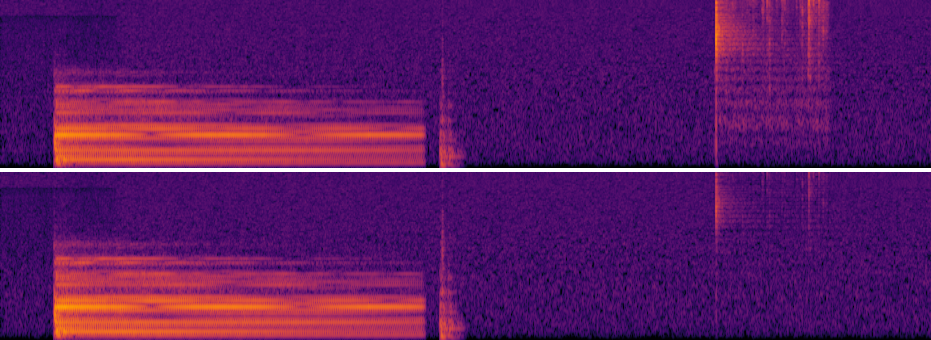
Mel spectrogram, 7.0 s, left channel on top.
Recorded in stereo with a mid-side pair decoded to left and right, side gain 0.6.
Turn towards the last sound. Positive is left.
turn(degrees=65)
